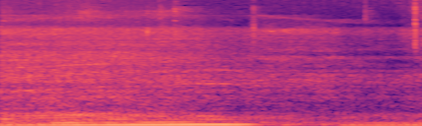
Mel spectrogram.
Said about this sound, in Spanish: hay, una moto estacionándose aquí al lado, así que probablemente no se escuche un culo.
